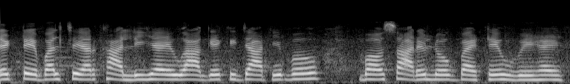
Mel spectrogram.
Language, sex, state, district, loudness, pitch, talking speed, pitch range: Hindi, female, Chhattisgarh, Raipur, -14 LUFS, 230 Hz, 170 wpm, 220-235 Hz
